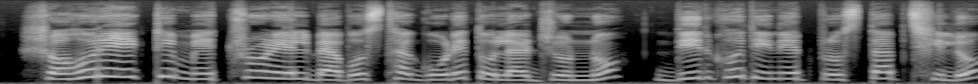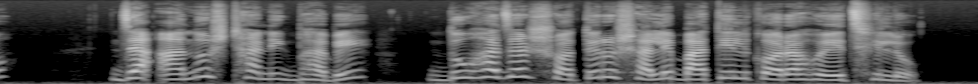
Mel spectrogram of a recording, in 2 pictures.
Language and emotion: Bengali, neutral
